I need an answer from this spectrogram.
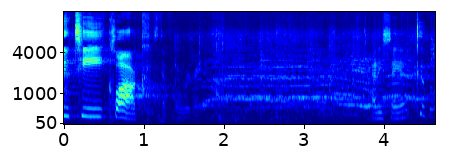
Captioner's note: audience applauding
